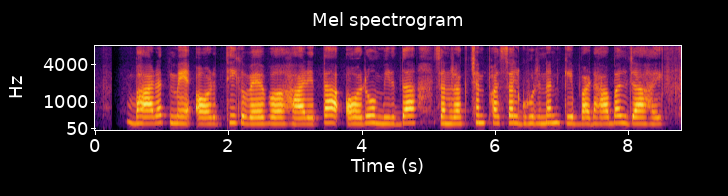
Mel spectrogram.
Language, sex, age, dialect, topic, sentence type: Magahi, female, 25-30, Southern, agriculture, statement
